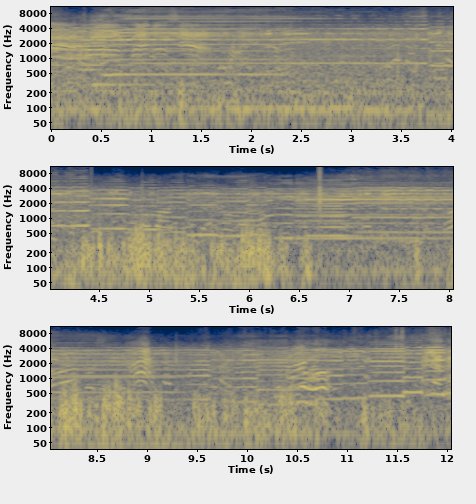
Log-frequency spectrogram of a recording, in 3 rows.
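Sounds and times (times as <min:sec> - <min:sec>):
low city rumble: 0:00.0 - 0:12.0
violin held note: 0:00.0 - 0:12.0
voices: 0:00.0 - 0:12.0.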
